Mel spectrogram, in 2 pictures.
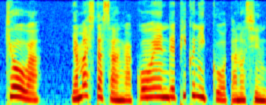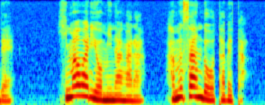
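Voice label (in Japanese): dynamic, 22050 Hz, アンバランス方式, 明らかに電気的ノイズが大きすぎる; ダイナミックマイク Sony F-V620; オーディオ・インターフェイス Roland UA-11-MK2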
